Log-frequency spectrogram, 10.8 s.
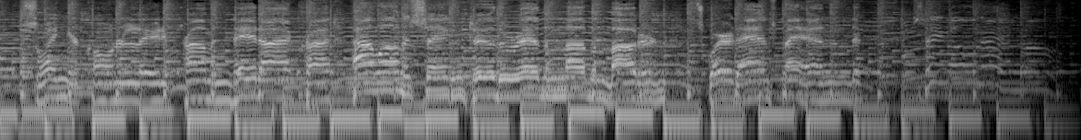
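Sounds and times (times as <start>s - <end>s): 
person singing: 0.1s - 10.6s.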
